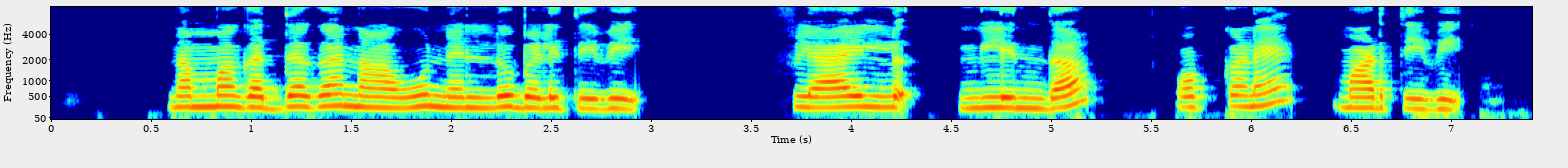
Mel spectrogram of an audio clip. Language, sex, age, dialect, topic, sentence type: Kannada, female, 18-24, Central, agriculture, statement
